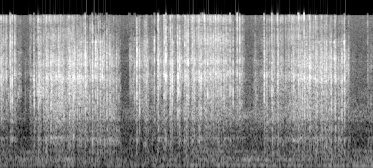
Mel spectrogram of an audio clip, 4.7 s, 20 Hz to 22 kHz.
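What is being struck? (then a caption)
Hardcover cardboard planner with metal spiral. Fingernails tap rapidly on the back cover of a hardcover cardboard planner with a metal spiral, right next to the microphone ear. The result is a dense stream of dry, bright, clicky ticks with almost no ring, easing briefly near 1.6 and 3.1 seconds before continuing steadily.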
